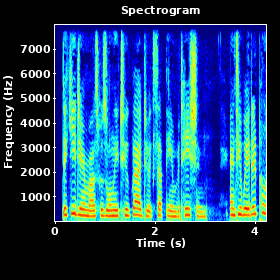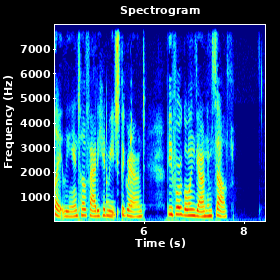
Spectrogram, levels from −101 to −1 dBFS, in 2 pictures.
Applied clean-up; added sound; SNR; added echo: neural mask model DeepFilterNet 3.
